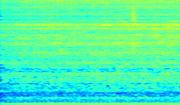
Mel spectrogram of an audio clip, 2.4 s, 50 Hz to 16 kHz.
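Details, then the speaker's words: Scooter that had been sputtering and dying, running about 15 minutes after the owner tightened a loose side screw he suspects is the air adjustment; he also recently changed the transmission rollers (11 g): steady, even idle that no longer drops. "k yung Menor niya pero yung Menor niya hindi [Musika] bumababa goods na siguro to goods"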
